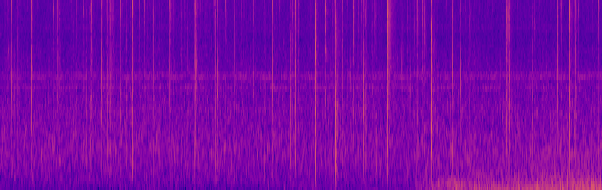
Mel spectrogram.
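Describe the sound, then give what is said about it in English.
A campfire by a creek crackles steadily, with many sharp, irregular pops and snaps over a soft hiss. About two-thirds of the way through, the low rumble of an oncoming train rises beneath the crackling. “A Campfire and Train Ride”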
